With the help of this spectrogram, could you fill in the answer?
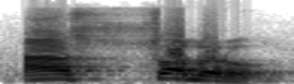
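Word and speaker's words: الصبر: സ്വബുറുൻ സ്വബുറുൻ അസ്വ, അലിഫ് ലാമിന് ഉച്ചാരണമില്ല. അസ്വബുറു അസ്വബുറു സ്വബുറുൻ അസ്വബുറു.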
